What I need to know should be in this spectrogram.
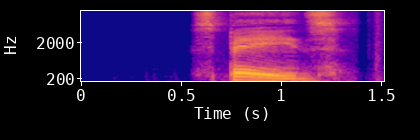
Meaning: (noun) 1. plural of spade 2. One of the four suits of playing cards, marked with the symbol ♠ 3. A card game in which the spade suit cards are trumps
- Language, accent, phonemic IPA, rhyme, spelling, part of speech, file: English, General American, /speɪdz/, -eɪdz, spades, noun / verb, En-us-spades.ogg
